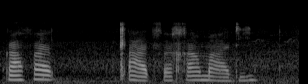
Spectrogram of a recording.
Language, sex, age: Tswana, female, 20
